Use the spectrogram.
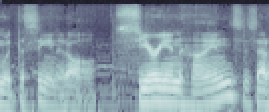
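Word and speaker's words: Ciarán Hinds: doesn't blend in with the scene at all syrian hines is that how you say it yes yeah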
